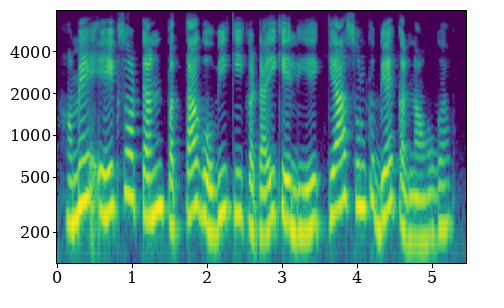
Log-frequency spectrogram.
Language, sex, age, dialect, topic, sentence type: Hindi, female, 41-45, Garhwali, agriculture, question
